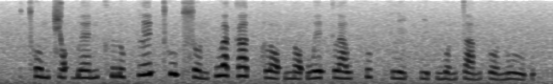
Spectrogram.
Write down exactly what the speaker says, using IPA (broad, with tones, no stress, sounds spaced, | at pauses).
tʰ o˨˩ m t͡ɕ ɔ˨˩ ʔ b ɛː˩˦ n kʰ r u˨˩ k̚ p l e˥˩ ʔ tʰ u˥˩ ʔ s o˨˩ n p u˥˩ a̯ k a˥˩ t̚ pʰ l ɔ˨˩ ʔ n ɔ˨˩ ʔ w e˦˥ ʔ k l a˧ w pʰ u˥˩ k̚ pʰ l i˨˩ ʔ p i˨˩ t̚ m o˩˦ n t a˩˦ m k o˩˦ n w u˨˩ ʔ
